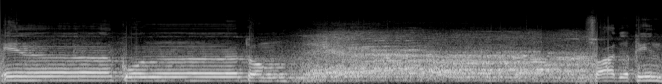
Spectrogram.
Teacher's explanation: کنتم میں نون کے بعد نون ساکن کے بعد تا آ گیا, یہاں بھی اخفا ہوگا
